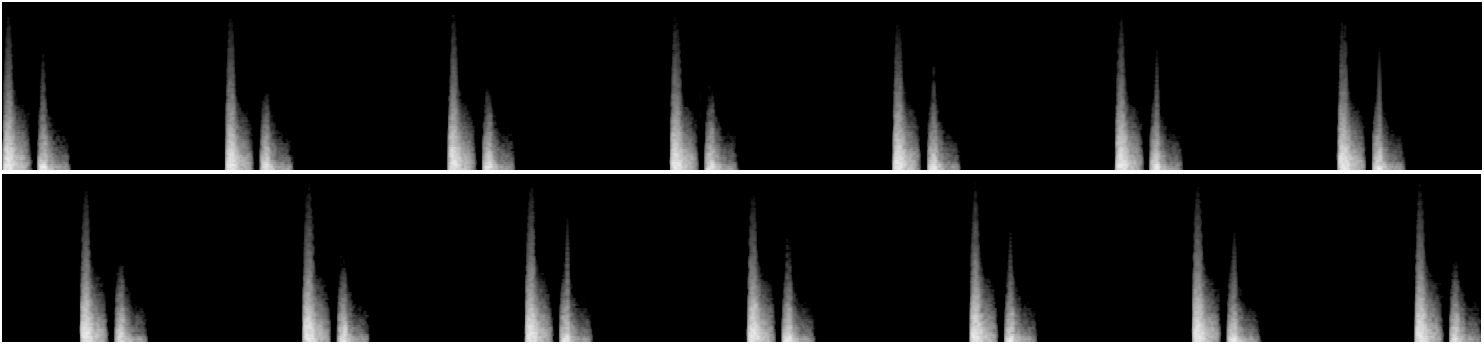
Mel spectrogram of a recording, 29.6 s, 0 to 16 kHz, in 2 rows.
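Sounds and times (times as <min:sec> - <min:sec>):
heartbeat: 0:00.0 - 0:00.7, 0:02.2 - 0:02.9, 0:04.5 - 0:05.1, 0:06.7 - 0:07.3, 0:08.9 - 0:09.6, 0:11.2 - 0:11.8, 0:13.4 - 0:14.0, 0:15.6 - 0:16.2, 0:17.8 - 0:18.4, 0:20.0 - 0:20.7, 0:22.3 - 0:22.9, 0:24.5 - 0:25.1, 0:26.7 - 0:27.4, 0:29.0 - 0:29.5.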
